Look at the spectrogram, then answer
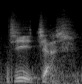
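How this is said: The word is said with j and sh sounds.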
